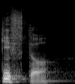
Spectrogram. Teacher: So we write gto but here the U gets swallowed up making the word sound more English.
